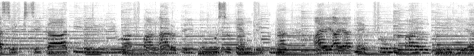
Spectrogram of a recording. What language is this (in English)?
Filipino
